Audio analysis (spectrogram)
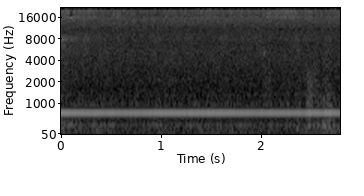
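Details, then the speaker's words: Fender Sidekick 35 bass amp after repair (new power transformer, output and driver transistors, cleaned pots), tested with a clean steady tone near 700 Hz. No hum, crackle or dropouts, and the bass/mid/treble controls all work. Normal output. "but if we bring the frequency down a little farther now the bass has a much larger influence on the cut and boost to that frequency so everything's working good"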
